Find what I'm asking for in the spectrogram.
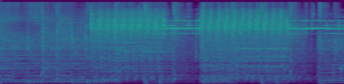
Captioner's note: machine gun firing; shell casings clinking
